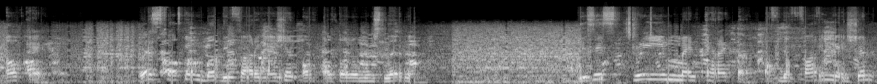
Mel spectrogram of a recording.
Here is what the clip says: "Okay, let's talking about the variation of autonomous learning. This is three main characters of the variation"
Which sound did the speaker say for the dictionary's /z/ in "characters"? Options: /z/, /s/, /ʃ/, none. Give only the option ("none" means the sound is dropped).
none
